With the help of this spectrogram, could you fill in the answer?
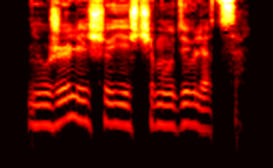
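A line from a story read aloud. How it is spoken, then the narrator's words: Dry question. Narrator (Russian): сухо спросил он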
